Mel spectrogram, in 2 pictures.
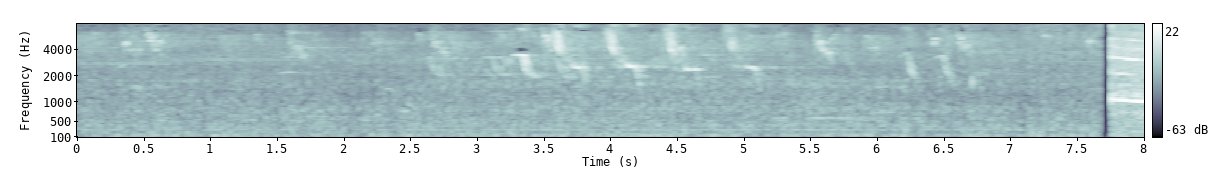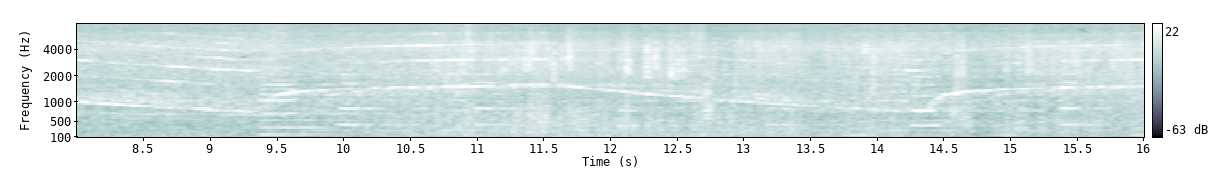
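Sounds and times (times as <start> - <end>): city traffic rumble: 0.0 - 16.0
small birds chirping: 0.1 - 7.7
siren wail: 7.8 - 16.0.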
